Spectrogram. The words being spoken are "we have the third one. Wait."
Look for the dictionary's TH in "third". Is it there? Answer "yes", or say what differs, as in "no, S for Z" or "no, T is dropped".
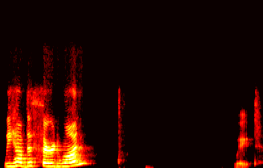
yes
